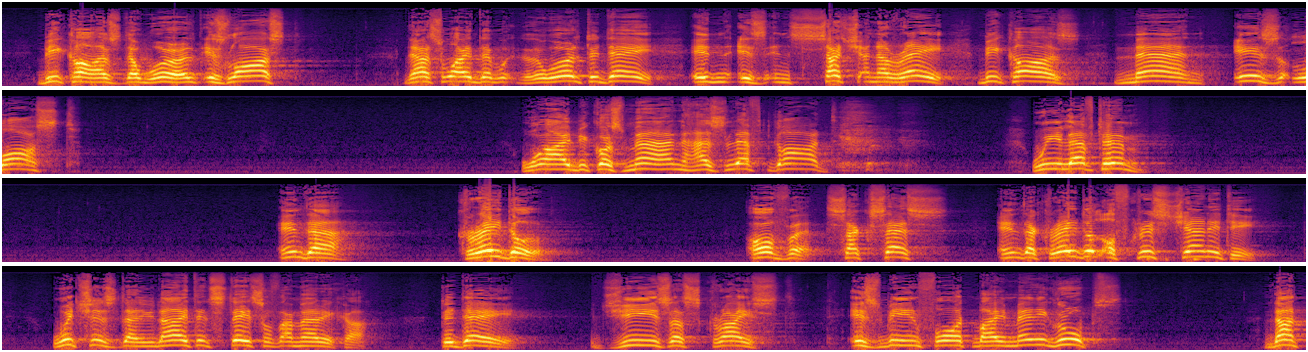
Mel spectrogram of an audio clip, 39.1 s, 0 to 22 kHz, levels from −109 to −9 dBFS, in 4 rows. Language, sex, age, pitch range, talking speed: English, male, 50-69, 200-245 Hz, 85 wpm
